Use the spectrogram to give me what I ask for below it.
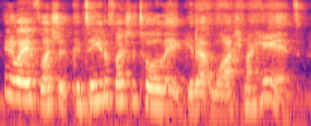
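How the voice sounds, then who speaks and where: A young adult woman tells a personal story in a relaxed vlog, switching into lively quoted voices. Her voice has a mid pitch. The room adds a noticeable echo, with a faint hiss behind it. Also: fast talker. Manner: animated, acts out quotes with big pitch jumps. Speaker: vlogger. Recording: echoey room with faint noise.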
